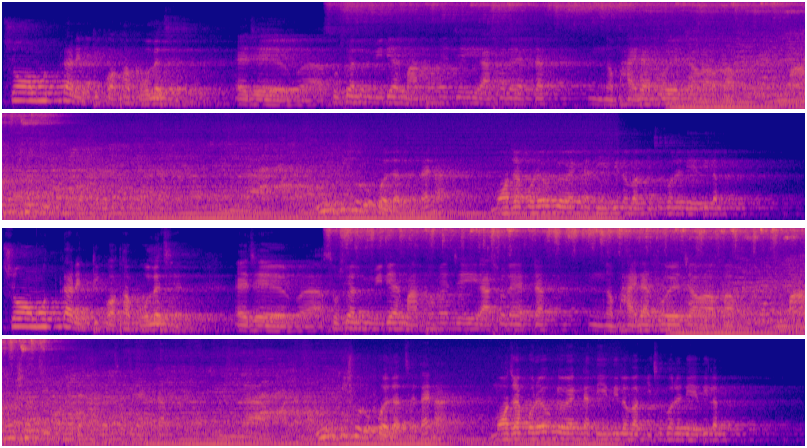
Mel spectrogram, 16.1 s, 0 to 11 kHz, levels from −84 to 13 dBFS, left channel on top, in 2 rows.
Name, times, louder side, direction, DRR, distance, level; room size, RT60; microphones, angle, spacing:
voice 1, 0.0-5.4 5.9-9.7 10.1-12.5 12.9-15.2, right 2 dB, 90° right, 3 dB, 1.9 m, -31 dB
sound 1, 3.2-8.5, right 9 dB, 60° right, 2.2 m, -30 dB
sound 2, 6.2-11.5, right 1 dB, 15° right, 2.2 m, -35 dB
sound 3, 6.6-14.2, left 1 dB, 75° left, 3.3 m, -38 dB
26.0 x 12.0 x 9.5 m, 2.4 s
head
